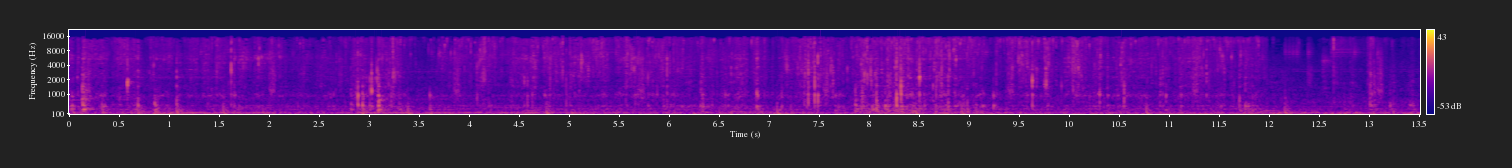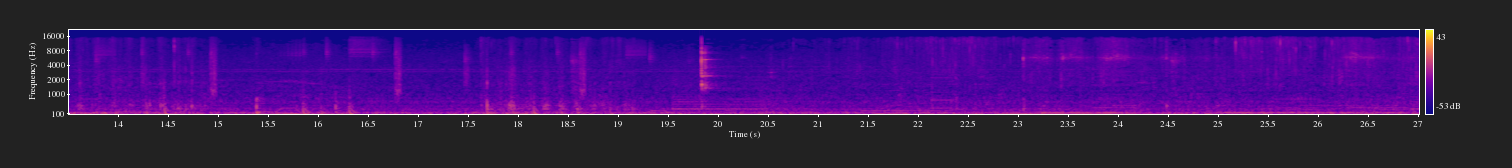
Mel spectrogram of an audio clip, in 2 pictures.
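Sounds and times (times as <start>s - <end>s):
batter sloshing and squelching: 0.0s - 15.0s, 20.9s - 27.0s.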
